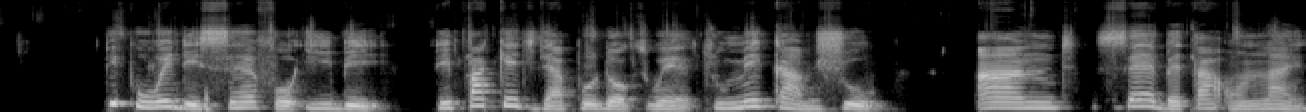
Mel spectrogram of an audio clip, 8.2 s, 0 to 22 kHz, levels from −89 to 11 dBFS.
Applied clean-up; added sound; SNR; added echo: neural mask model Resemble Enhance denoiser.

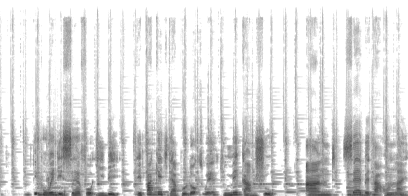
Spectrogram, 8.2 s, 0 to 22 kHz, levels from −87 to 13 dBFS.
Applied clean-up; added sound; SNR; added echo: classical method Wiener filter.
